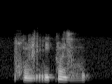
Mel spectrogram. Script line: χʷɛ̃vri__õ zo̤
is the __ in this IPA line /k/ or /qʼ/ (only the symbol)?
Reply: k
